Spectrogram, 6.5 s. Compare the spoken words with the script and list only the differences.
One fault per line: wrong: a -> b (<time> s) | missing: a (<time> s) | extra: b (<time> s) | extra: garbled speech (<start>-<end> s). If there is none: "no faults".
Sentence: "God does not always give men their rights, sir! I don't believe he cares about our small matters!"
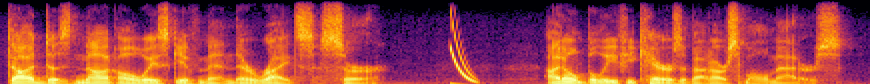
no faults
